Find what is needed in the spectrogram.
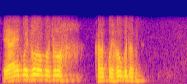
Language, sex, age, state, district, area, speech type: Manipuri, male, 60+, Manipur, Churachandpur, urban, conversation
